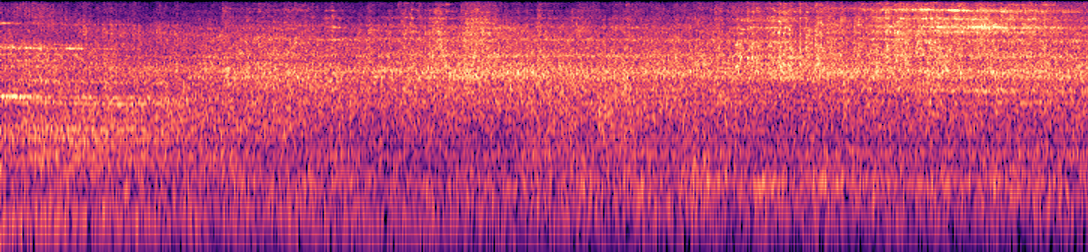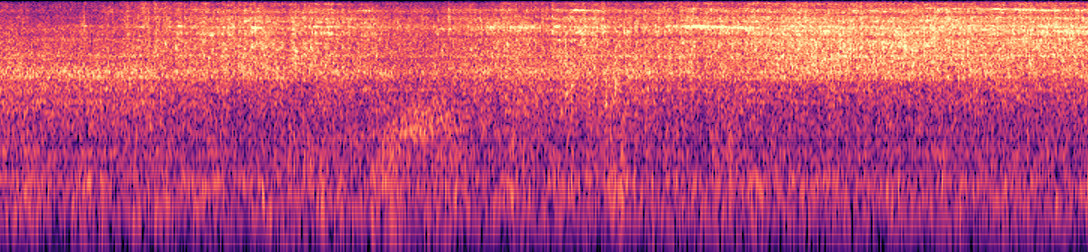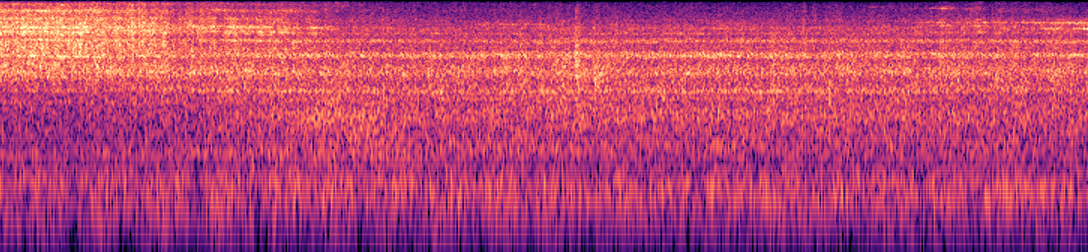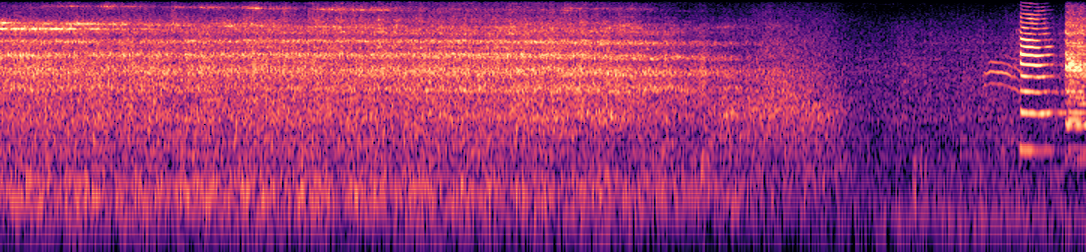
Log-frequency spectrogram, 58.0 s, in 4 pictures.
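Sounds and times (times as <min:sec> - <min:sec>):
high-pitched wheel squealing: 0:00.0 - 0:06.6, 0:09.4 - 0:15.0, 0:15.9 - 0:36.0, 0:40.6 - 0:54.2
train wagons rolling on rails: 0:00.0 - 0:58.0.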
